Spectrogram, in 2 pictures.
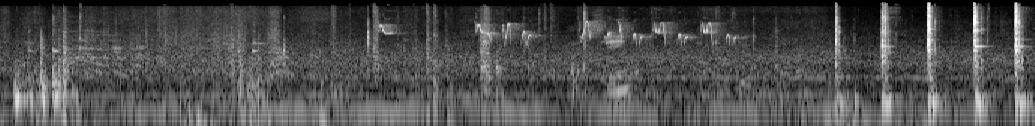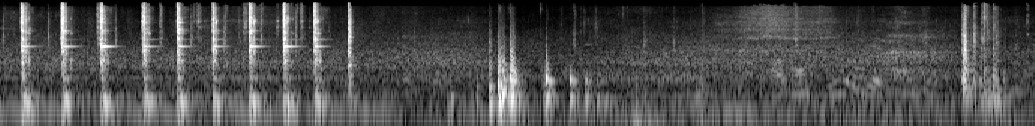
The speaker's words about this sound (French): Et le marteau, celui-là aussi.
